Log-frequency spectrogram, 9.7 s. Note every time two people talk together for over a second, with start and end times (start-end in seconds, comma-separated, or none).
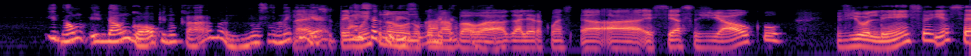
3.0-5.1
